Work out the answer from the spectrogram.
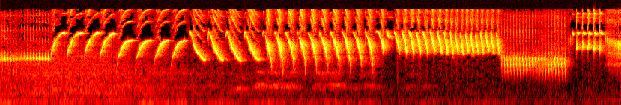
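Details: Canary singing a fast varied song: rapid high rising trills and repeated sweeping notes, then a lower buzzy rolling stretch and a bright trill to finish, nearly continuous for eight seconds in a quiet setting.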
